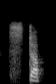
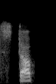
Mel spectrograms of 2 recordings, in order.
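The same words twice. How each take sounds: First: The final p is aspirated. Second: The final p is unreleased. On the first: The speaker calls it wrong. "I cannot have the pronunciation stop, stop. That doesn't really exist in English" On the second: The speaker calls it right. "that can be pronounced with the unreleased P"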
